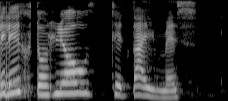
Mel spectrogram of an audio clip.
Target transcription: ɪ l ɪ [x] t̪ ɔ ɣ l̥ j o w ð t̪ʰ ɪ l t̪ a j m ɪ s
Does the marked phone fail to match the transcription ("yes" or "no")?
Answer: no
